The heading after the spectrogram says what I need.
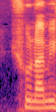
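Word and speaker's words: tsunami: তুমি আরো খুব সহজে মনে রাখতে পারো যেমন সুনামি শব্দটি অনেক সময় পরীক্ষায় দেয় ঠিক আছে সো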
